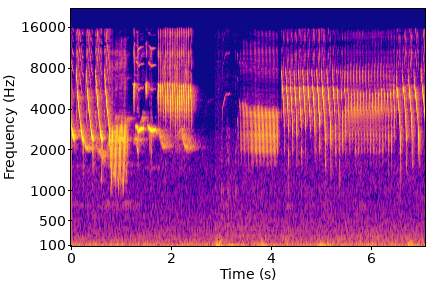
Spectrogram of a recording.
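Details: Canary singing to prompt other canaries into song: quick descending whistled notes, a harsh buzzy burst, a short gap, then a long rapid high trill of rattling notes, faint low hum underneath.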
